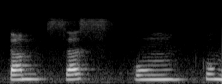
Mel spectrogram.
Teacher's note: سین پر سیٹی کی آواز آپ نے لے کر آنی ہے ، اس کو تم سس کلکلا نہیں کرنا، بس آپ نے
